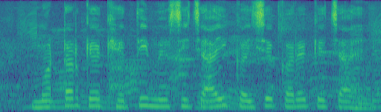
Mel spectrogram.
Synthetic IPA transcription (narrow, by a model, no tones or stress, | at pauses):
məʈəɾkekʰet̪imesit͡ʃaikəɪsekəɾeket͡ʃaɦe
